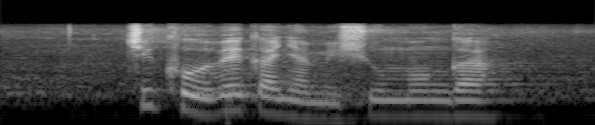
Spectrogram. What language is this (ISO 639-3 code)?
ven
